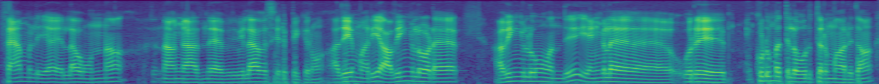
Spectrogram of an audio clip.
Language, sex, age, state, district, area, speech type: Tamil, male, 30-45, Tamil Nadu, Erode, rural, spontaneous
